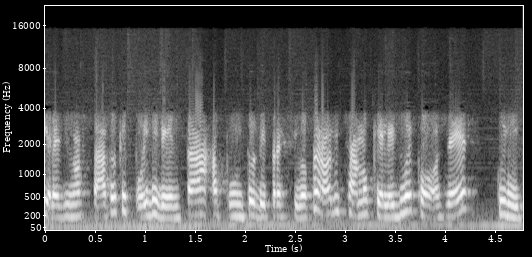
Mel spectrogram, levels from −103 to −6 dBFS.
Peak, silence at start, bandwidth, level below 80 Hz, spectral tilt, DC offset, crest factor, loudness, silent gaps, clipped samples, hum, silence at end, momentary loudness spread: -2 dBFS; 0 s; 9.4 kHz; -38 dBFS; -7 dB/octave; under 0.1%; 12 dB; -15 LUFS; none; under 0.1%; none; 0 s; 4 LU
